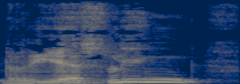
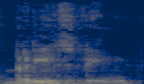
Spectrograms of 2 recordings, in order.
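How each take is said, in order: First: It is read out as it is spelled. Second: It is said with its native pronunciation. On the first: The speaker calls it wrong. "Se escribe Riesling" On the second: The speaker calls it right. "pero se pronuncia Riesling"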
